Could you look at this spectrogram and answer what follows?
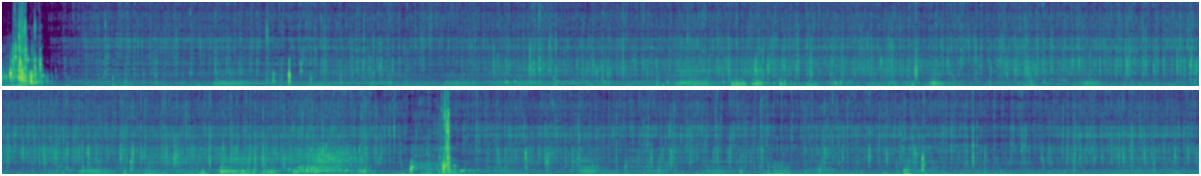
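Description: Sea water heard through a camera just below the surface: uneven sloshing and gurgling with a splash as it goes under at the start, and a single sharp knock about twenty seconds in.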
